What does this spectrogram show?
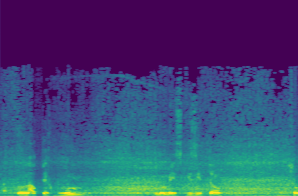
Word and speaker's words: Lauterbrunnen: aí é meio alemão é se escreve lutun mas esse fala lauter Brun não meio esquisitão deixa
